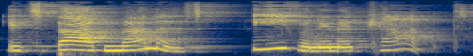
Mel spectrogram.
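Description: A woman voicing a smug, gloating cat who has become a boy in a children's story, taunting with drawn-out mock politeness. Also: a little high, lively intonation, roomy sound, voice pushed up. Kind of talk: children's storybook character reading.

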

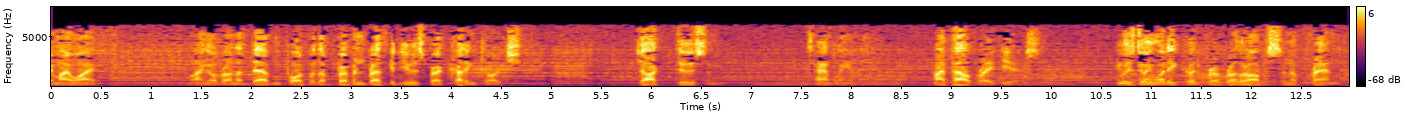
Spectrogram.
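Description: Very deep-voiced hard-boiled detective. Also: male voice, expressive, moderate pace, long pauses. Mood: brooding. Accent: American. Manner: terse, weary, slangy. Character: hard-boiled American police detective, shaken husband of suspect. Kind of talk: 1950s radio noir acting, first-person narration. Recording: muffled vintage 1950 radio recording with music.

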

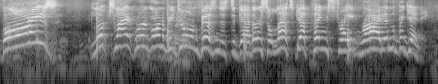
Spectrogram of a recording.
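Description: A woman's voice: very high voice, moderate pace, crowd noise. An actress playing a tough, bossy middle-aged woman who owns a frontier saloon, in a 1950s radio drama. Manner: brassy, bossy, frontier drawl. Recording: old radio broadcast with music.

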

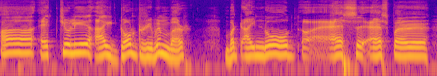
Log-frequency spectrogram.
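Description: Older Pakistani man in his 70s, native Urdu speaker: high-pitched, slow and halting, dry close sound. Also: steady tone, no echo. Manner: hesitant, halting, many fillers, formal phrasing. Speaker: interview guest. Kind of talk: family interview.

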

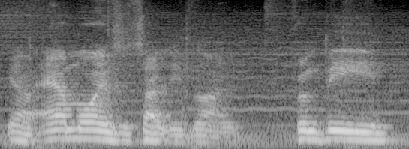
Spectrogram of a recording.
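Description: A man's voice: medium pitch, moderate pace, soft background music. A man from England, a band member guest, telling stories about his band in a casual interview. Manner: animated anecdotes, quotes others.

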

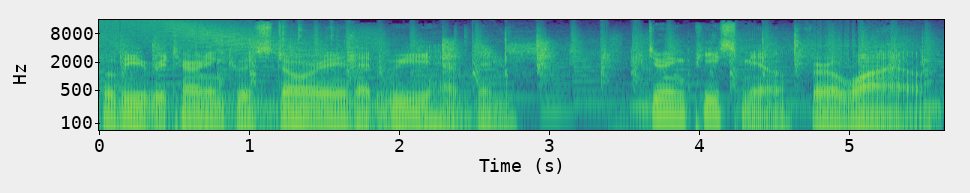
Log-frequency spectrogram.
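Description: A man's voice: low voice, animated, moderate pace, over music. A man hosting a storytelling podcast, narrating in a scripted folktale style.

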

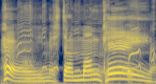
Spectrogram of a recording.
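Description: A woman voicing a big, boastful male tiger who blusters loudly. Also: mid-range voice, expressive, very slow. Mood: blustering. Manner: loud roaring bluster.

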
